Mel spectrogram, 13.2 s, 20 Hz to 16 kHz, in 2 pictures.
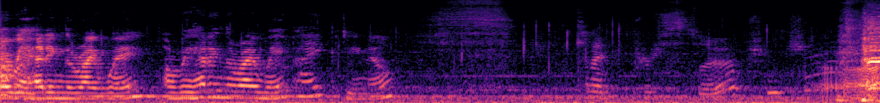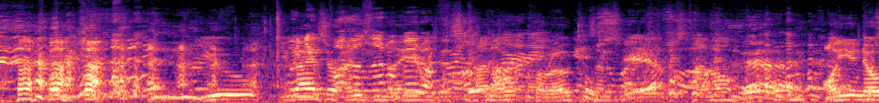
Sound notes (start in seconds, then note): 6.3 all laugh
